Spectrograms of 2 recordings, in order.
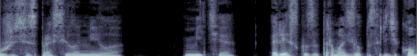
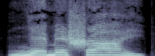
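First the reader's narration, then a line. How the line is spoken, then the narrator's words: Sudden yell, badger. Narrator (Russian): заорал вдруг барсук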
